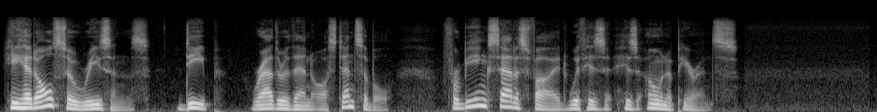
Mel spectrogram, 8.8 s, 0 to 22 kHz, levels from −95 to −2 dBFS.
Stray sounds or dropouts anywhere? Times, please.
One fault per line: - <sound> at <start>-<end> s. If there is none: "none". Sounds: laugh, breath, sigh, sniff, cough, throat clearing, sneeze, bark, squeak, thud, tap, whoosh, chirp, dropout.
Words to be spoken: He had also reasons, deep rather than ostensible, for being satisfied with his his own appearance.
none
